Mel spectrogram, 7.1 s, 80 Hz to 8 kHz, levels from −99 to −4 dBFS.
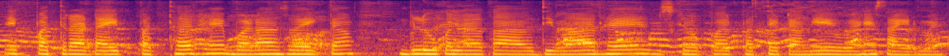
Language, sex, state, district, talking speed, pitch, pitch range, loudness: Hindi, female, Maharashtra, Mumbai Suburban, 175 wpm, 190 Hz, 185-205 Hz, -15 LUFS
